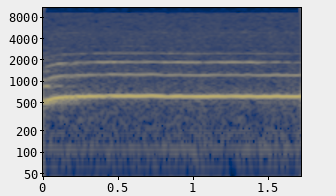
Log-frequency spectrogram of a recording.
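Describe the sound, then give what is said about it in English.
A single sustained howl sound effect, steady and loud, rising briefly at the start and then holding one long, clear pitch, heard alone with no voices. “Keep the Howls.”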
